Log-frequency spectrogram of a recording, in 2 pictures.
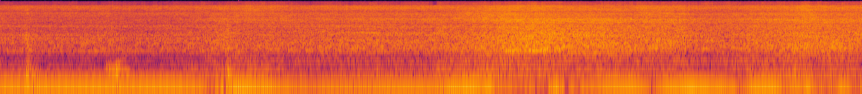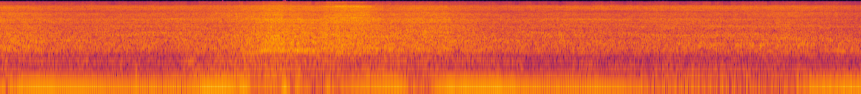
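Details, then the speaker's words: Mini Cooper S, freshly changed oil with Rislone, revved a couple of times at idle: picks up cleanly on quick blips and settles back smoothly, no knocks or rattles; normal revving. "So far so good. Alright, I'm going to let it idle and then we'll double check the oil, and I'll get back to you guys after that."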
